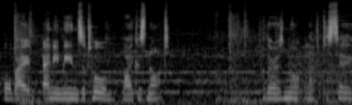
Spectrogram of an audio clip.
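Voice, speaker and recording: An actress playing a grave, knowing sorceress in a video game, speaking in measured, archaic, formal phrases. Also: female voice, on the low side, flat delivery, lightly acted. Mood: grave, somber. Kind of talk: dramatic video game voice acting. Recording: music behind the voice.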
